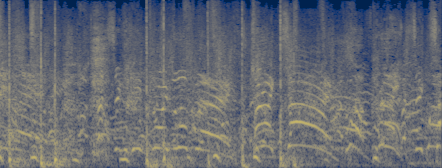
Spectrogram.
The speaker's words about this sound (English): They trade blows surrounded by fellow recruits. They shuffle back, size each other up, then launch into a flurry of punches. Take it and give it back!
